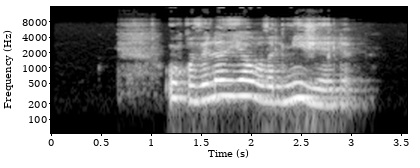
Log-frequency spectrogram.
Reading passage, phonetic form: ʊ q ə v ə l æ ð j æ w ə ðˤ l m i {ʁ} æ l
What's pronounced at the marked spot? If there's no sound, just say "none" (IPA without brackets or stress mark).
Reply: ʒ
